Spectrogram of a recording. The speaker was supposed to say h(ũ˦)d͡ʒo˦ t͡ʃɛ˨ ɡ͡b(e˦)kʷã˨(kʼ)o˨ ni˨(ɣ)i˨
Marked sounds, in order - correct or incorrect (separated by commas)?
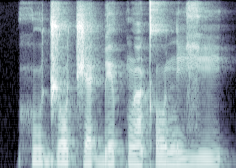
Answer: incorrect, correct, correct, correct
